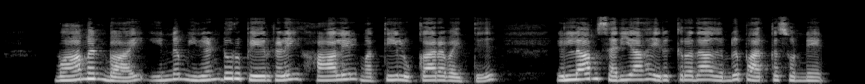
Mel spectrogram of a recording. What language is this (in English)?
Tamil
